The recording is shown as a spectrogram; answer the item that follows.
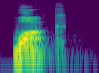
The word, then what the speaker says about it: walk: La letra L no se pronuncia. – Walk.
